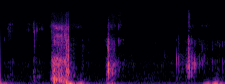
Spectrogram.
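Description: Crisp rustling and crinkling of a folded silk saree being handled and unfolded by hand: a short rustle about half a second in, then a few brief crackles.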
